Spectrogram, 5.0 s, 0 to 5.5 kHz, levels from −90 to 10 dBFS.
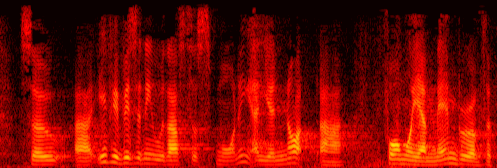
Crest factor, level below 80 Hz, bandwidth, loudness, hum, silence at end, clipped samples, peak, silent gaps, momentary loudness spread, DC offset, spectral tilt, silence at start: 22 dB; -64 dBFS; 5.4 kHz; -32 LUFS; none; 0 s; under 0.1%; -10 dBFS; none; 12 LU; under 0.1%; -7 dB/octave; 0 s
